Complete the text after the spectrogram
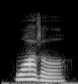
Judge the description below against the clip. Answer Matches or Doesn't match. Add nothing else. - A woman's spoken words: Matches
